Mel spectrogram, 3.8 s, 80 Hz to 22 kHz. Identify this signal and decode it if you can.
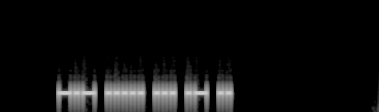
Morse code, heard as a keyed tone, about 37 wpm, 700 Hz. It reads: K5SAI
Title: Speed Racing - USA 1x3 Call Signs 30wpm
